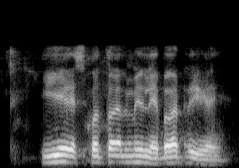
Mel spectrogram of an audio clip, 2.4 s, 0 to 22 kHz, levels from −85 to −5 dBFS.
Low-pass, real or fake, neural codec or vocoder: 7.2 kHz; fake; codec, 24 kHz, 3 kbps, HILCodec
